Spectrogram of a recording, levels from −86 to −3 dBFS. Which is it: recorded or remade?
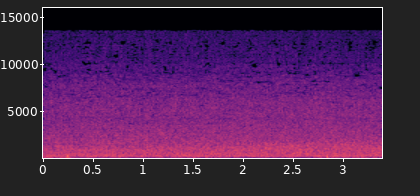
recorded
